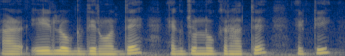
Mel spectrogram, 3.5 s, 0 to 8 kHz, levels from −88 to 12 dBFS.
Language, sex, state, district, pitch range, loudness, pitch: Bengali, male, Tripura, West Tripura, 140-155 Hz, -18 LUFS, 145 Hz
